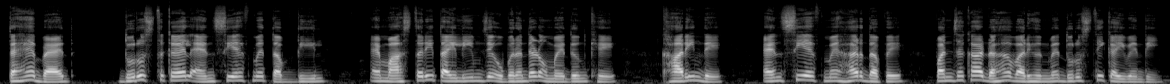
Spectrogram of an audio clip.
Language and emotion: Sindhi, neutral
